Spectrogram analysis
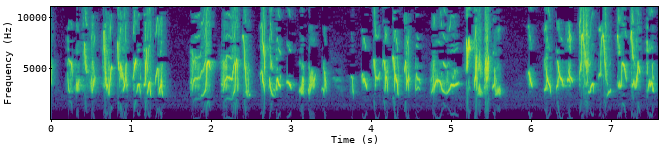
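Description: American goldfinch singing a long, rambling run of bright twitters, sweet notes and short buzzy trills, high-pitched and nearly continuous with brief pauses.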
